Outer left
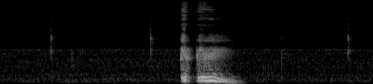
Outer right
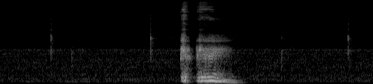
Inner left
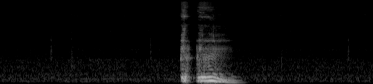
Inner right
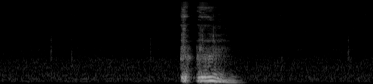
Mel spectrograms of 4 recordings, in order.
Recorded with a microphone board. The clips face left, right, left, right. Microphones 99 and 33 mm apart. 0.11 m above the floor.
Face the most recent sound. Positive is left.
turn(degrees=25)  # may be behind; listen again after turning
